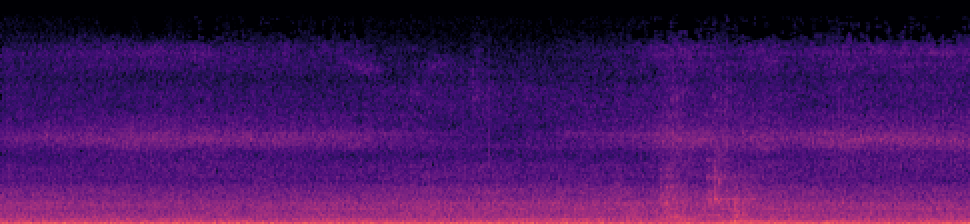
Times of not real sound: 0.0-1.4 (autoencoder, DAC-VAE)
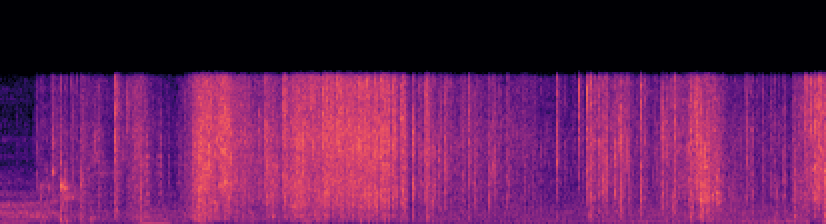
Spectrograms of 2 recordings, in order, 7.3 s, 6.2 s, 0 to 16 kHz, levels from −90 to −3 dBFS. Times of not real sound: none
